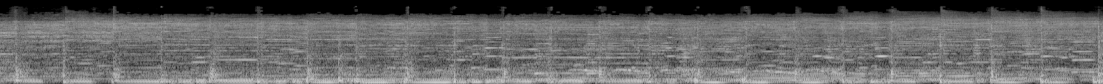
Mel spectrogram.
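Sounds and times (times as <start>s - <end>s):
blues-rock band playing: 0.0s - 11.0s
drums steady beat: 0.0s - 11.0s
electric bass guitar line: 0.0s - 11.0s.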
